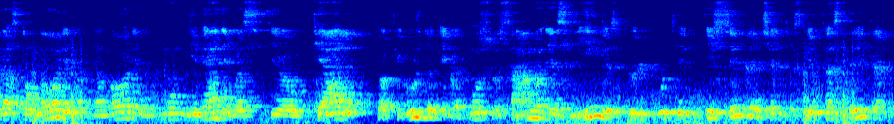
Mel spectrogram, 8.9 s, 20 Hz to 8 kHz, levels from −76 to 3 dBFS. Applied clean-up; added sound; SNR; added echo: none; Rain; 12 dB; reverberation time 0.7 s.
